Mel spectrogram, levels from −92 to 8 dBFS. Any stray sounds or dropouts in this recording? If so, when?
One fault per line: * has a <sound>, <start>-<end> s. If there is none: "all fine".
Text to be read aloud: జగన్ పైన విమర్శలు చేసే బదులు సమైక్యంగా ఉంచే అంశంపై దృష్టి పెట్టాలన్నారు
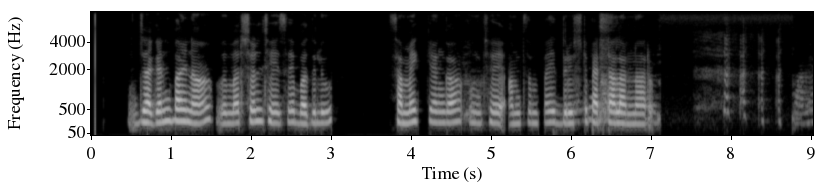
* has a laugh, 7.5-8.7 s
